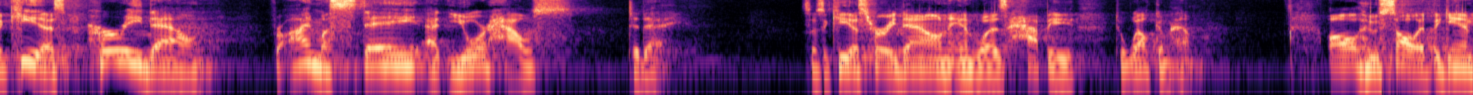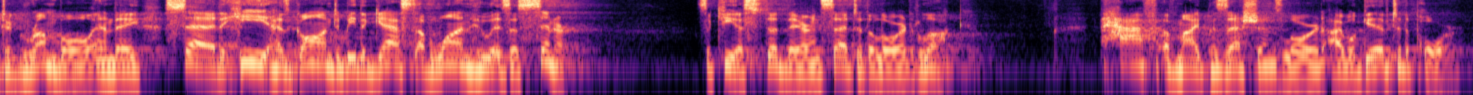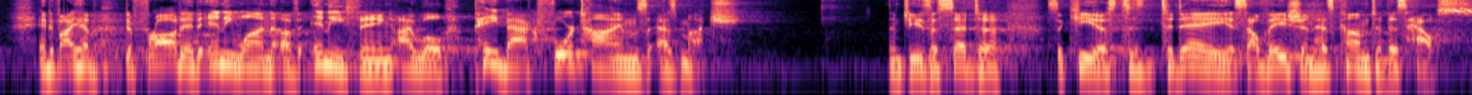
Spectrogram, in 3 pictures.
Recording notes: Preached October 30, 2022 in our Kirkin' o' the Tartans worship services.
